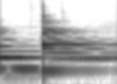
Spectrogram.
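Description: A single B flat plucked on an oud, a sharp close attack ringing out and slowly decaying, with a softer sustained tone before it and no voice.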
